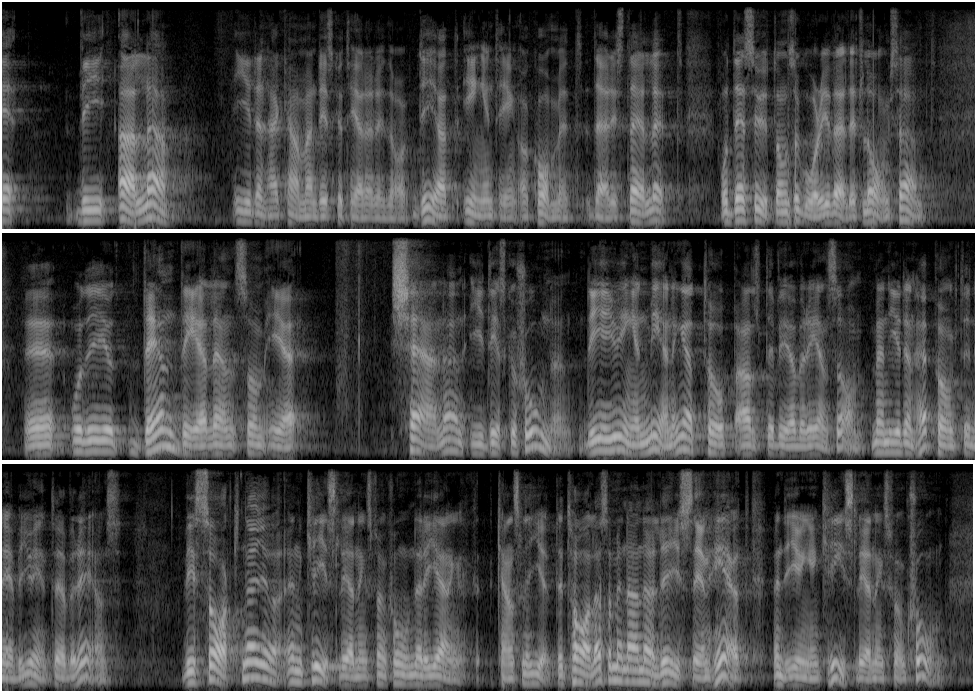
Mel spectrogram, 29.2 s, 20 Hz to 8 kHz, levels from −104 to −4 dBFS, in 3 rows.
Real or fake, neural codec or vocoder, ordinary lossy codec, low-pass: real; none; none; 7.2 kHz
